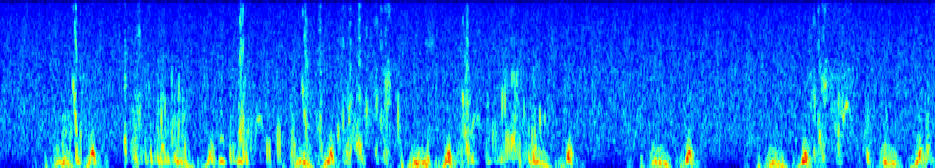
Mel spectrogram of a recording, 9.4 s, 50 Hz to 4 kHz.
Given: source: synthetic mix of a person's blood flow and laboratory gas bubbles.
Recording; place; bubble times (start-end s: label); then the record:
Doppler ultrasound of blood flow; precordium
0.61-0.84 s: bubbles
1.23-1.91 s: bubbles
2.17-2.84 s: bubbles
2.88-2.98 s: bubbles
3.01-3.25 s: bubbles
3.36-3.69 s: bubbles
3.71-3.92 s: bubbles
3.95-4.04 s: bubbles
4.25-4.34 s: bubbles
4.54-4.80 s: bubbles
4.84-5.49 s: bubbles
8.10-8.54 s: bubbles
8.63-8.74 s: bubbles
8.82-8.90 s: bubbles
9.21-9.36 s: bubbles
From the record:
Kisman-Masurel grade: 332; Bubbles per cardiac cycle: rolling drumbeat, 9 or more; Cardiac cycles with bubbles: 50 to 99%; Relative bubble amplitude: moderate (0.250 to 0.450); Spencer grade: 3 (all of the cardiac periods contain showers or single bubble signals, but not dominating or overriding the cardiac motion signals); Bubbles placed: only in the low amplitude regions of the cardiac cycle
